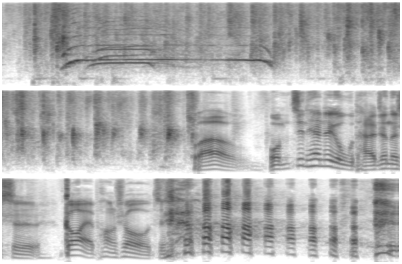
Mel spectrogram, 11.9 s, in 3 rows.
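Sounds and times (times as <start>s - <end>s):
audience applause: 0.0s - 6.0s
long high whooping cheer: 0.4s - 3.0s
speech: 6.0s - 11.9s
laughter: 9.6s - 11.9s.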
